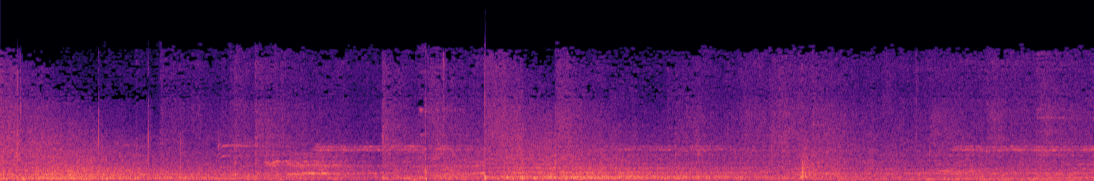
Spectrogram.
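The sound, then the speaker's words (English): Riot audio from outside the Hatfield courthouse in Portland, with rioters throwing tear gas canisters back at federal law enforcement: a dense, steady roar of noise broken by a few sharp pops and bangs. “he showed video of rioters throwing tear gas canisters back at federal law enforcement outside the Hatfield courthouse. Let's just listen to some of that audio.”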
